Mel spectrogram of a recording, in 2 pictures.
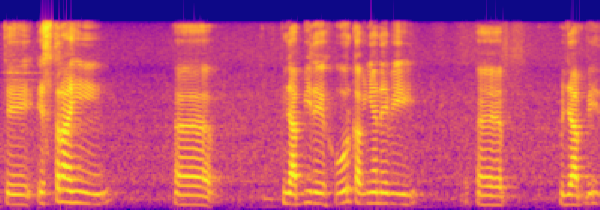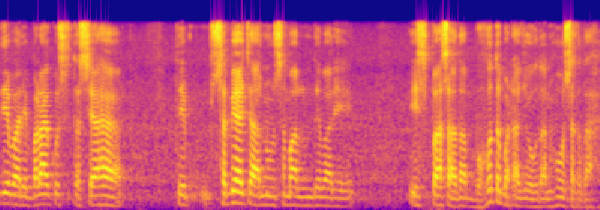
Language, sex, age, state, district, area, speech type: Punjabi, male, 45-60, Punjab, Pathankot, rural, spontaneous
